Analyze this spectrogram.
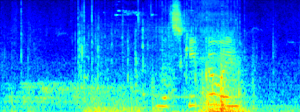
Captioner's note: wood creaks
